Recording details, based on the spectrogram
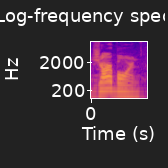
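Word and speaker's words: Jarnbjorn: It's pronounced Jarborn.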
